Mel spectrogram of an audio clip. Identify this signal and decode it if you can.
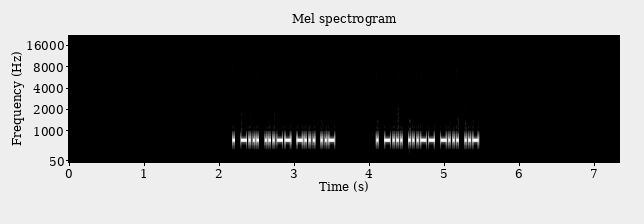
Morse code, heard as a keyed tone, about 46 wpm, 700 Hz. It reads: EB3BU EB3BU
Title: DXCC-100 Call Signs - 5 Characters - Repeated 2x - 45wpm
